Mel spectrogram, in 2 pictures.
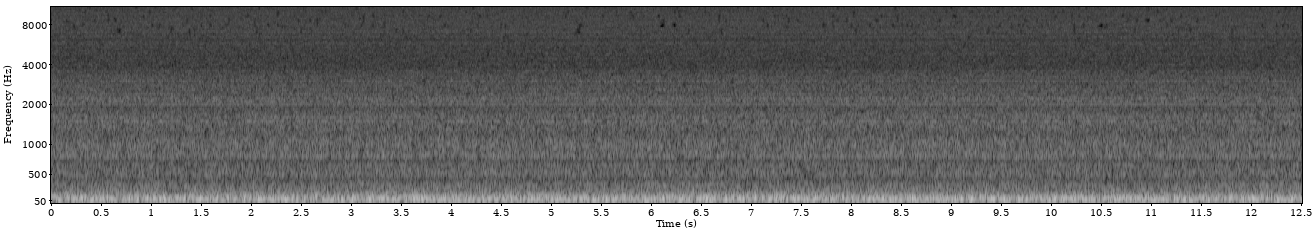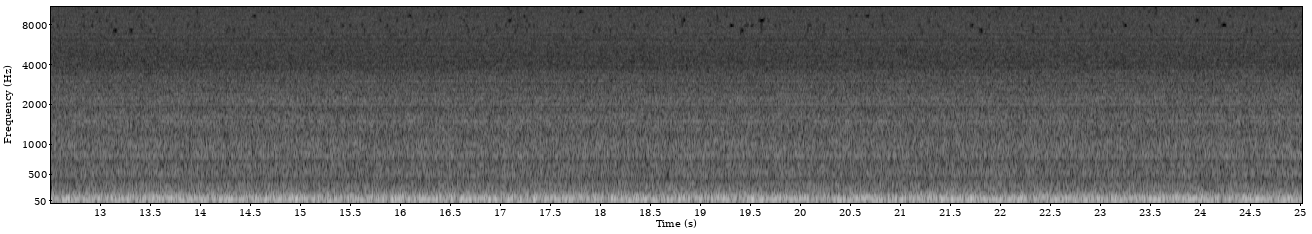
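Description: Jet engines hum steadily at idle, heard from inside a cockpit.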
